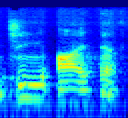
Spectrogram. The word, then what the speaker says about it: GIF: You said, what is a GIF? Pronounced GIF.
